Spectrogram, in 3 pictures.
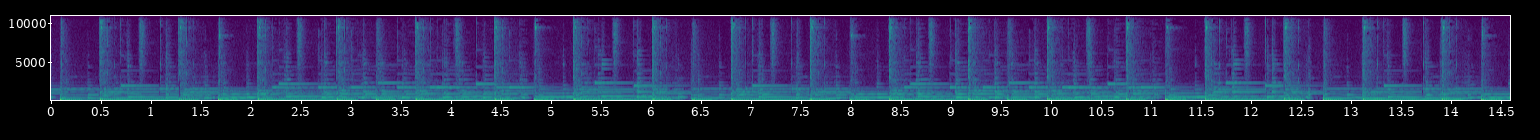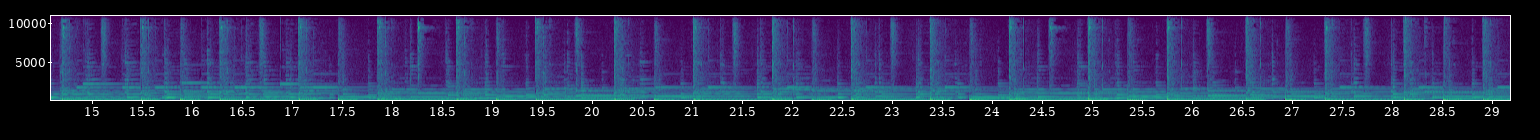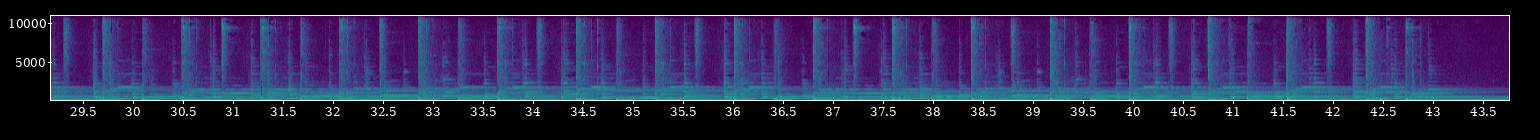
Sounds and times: music box 0.0 - 43.2

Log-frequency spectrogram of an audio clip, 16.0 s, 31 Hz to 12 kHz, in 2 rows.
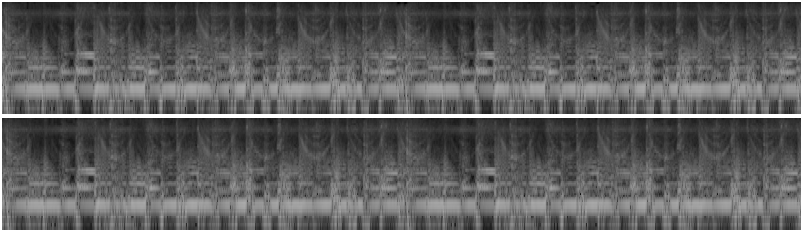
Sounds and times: drum 0.0 - 15.9

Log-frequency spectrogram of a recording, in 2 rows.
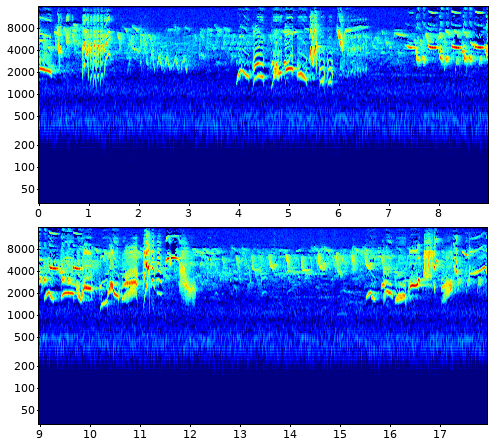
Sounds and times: Blackbird 0.0 - 17.9
background noise 0.0 - 17.9
song thrush 0.0 - 17.9

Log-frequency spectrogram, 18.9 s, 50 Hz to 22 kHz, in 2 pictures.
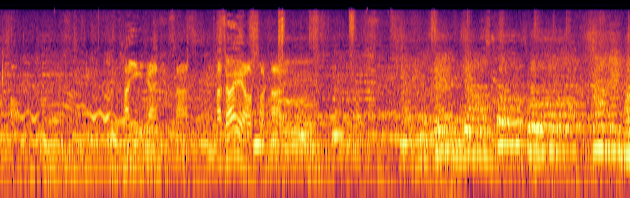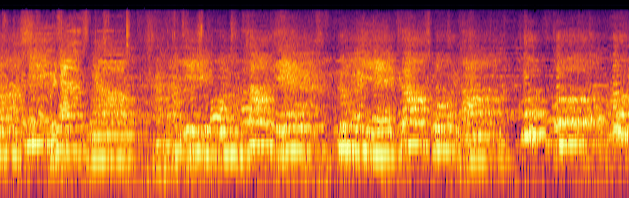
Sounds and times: cuckoo 0.0 - 7.8
playing the accordion 0.0 - 18.8
about 30 people singing in a group 4.3 - 18.8

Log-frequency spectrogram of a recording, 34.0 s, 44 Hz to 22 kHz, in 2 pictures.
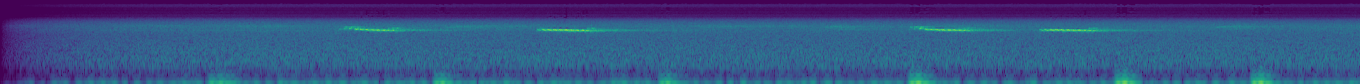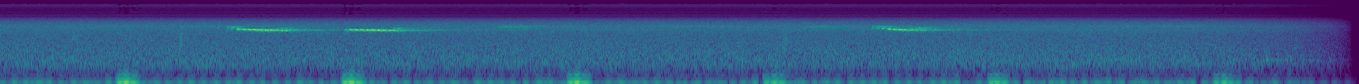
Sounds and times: bird call 4.2 - 6.0
bird call 6.7 - 8.1
bird call 11.4 - 14.3
bird call 19.8 - 22.6
bird call 27.1 - 29.1

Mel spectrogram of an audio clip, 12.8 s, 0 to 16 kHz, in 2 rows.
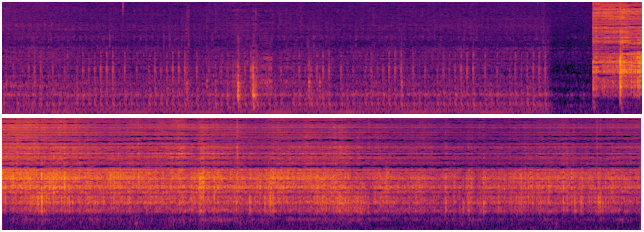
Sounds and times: motor noise 0.0 - 12.7
pops 5.9 - 12.7
surface static 5.9 - 12.7
various scratches on a 78 record 5.9 - 12.7

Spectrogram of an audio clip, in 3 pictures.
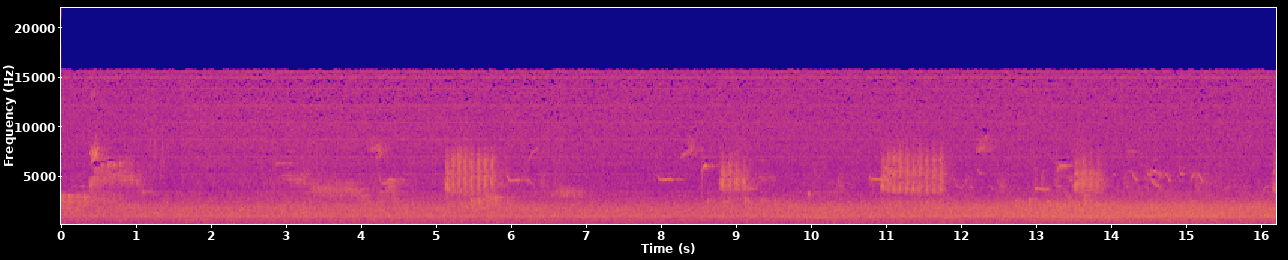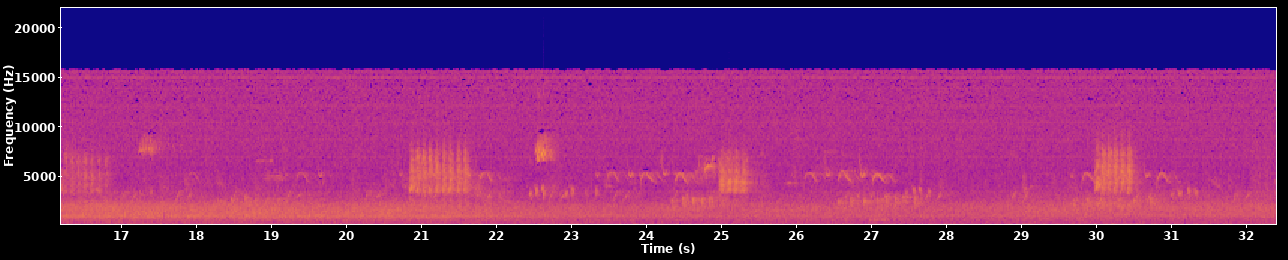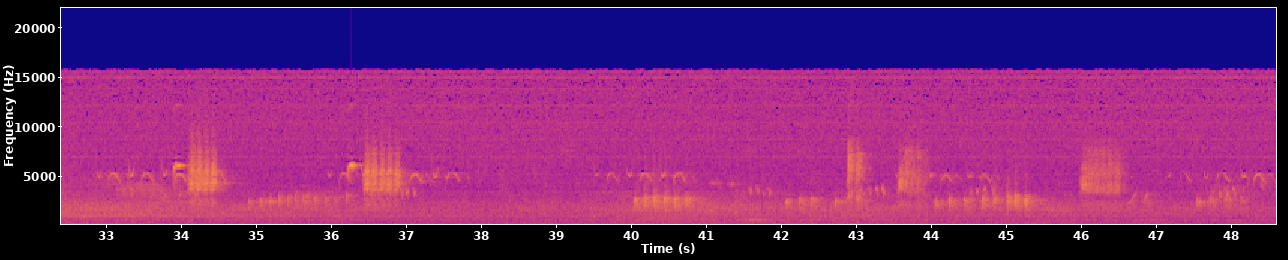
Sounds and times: street-noice 0.0 - 48.6
several birds 8.0 - 32.2
several birds 32.9 - 38.0
several birds 39.4 - 48.6

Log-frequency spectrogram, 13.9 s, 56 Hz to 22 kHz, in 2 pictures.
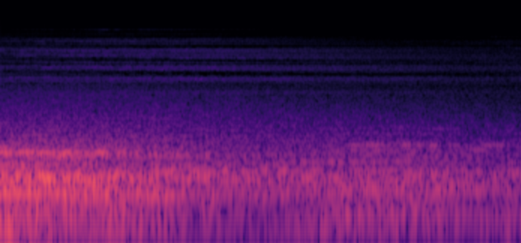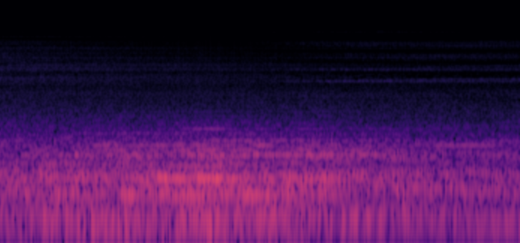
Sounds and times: Drone 0.0 - 13.8

